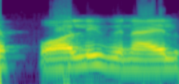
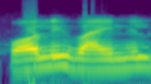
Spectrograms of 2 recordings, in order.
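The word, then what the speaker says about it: polyvinyl: तीसरा है बेटा जो बहुत इंपॉर्टेंट है, इसके बाद नेक्स्ट पॉइंट है वो है पॉलीविनाइल क्लोराइड या पॉलीवाइनिल क्लोराइड, जो आप कहना चाहो, ये प्रोनाउंसिएशन पे डिपेंड करता है बेटा, है ना।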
